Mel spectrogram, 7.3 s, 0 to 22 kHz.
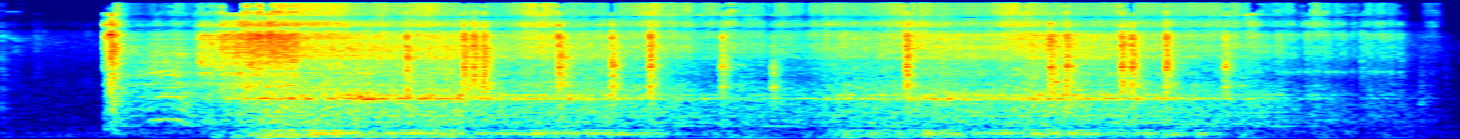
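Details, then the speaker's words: AMC Concord parked since 1997 for carburetor issues, first start after 26 years: it runs lumpy and uneven with a loping beat and irregular knocks, unknown knock, no oil pressure showing. "Don't like that. I don't know what's knocking, but it don't sound good."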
